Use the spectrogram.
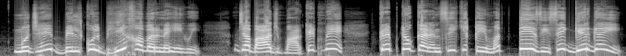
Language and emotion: Urdu, surprised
